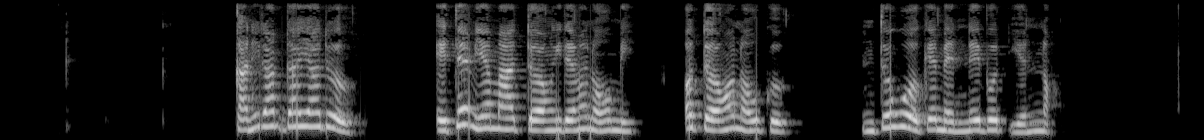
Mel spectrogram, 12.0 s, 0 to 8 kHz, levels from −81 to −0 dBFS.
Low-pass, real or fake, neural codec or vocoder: 7.2 kHz; real; none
